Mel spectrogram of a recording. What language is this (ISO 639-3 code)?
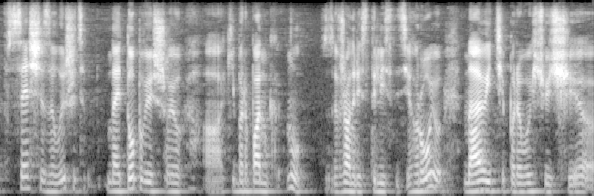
ukr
